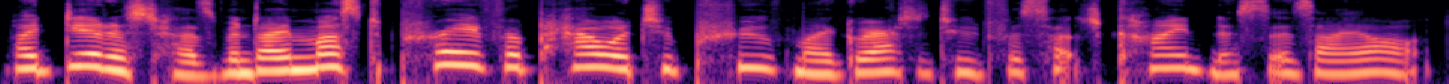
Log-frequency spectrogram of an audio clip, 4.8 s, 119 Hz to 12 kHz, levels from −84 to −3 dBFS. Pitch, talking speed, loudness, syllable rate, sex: 250 Hz, 225 wpm, -17 LUFS, 5.7 syllables/s, female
